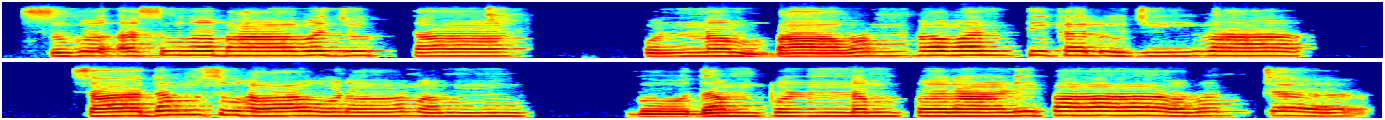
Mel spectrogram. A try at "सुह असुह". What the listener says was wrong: पहला बस उच्चारण सुह अशुभ बोलना है। शुभ और शुभ अशुभ सुनाई दिया।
